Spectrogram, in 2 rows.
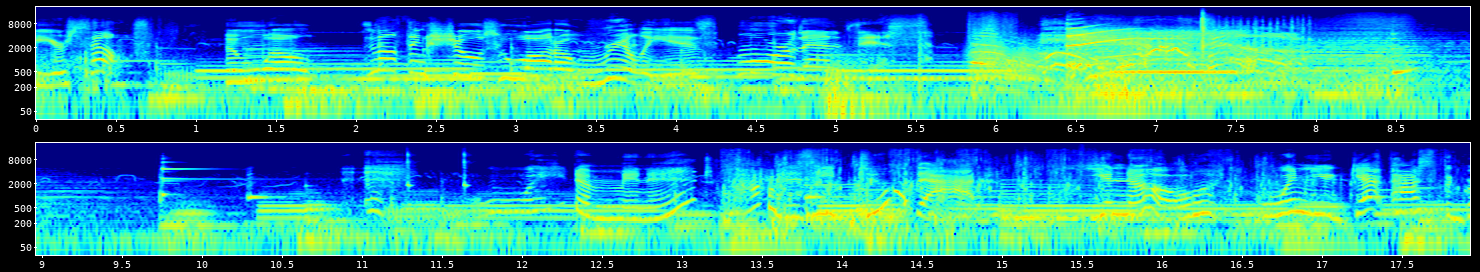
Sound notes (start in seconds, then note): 4.2 sad trumpet; 6.2 Tabitha screaming; 13.2 nose squishing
